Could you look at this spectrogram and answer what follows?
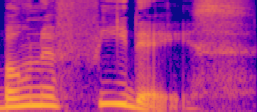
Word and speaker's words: bona fides: And in Latin, you pronounce it bona fides, and that literally means good faith.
